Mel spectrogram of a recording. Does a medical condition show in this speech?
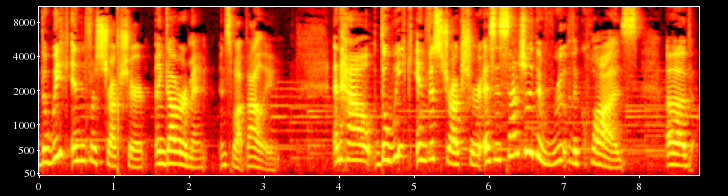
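No.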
